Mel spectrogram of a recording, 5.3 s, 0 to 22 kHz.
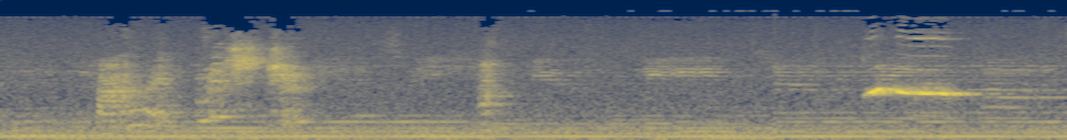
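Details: Indoor pet parrots, a 26-year-old African grey and a 16-year-old Quaker parrot, vocalising while left alone; soft speech-like mumbles, then a clear, slightly falling whistle with a warbled ending, against a constant low room hum.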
